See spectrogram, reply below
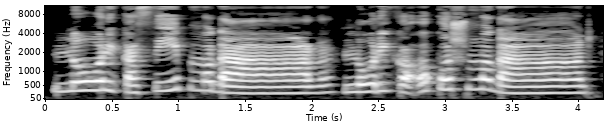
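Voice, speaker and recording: Woman doing a screechy vain budgie. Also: fairly bright tone. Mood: chanting proudly. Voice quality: shrill, screechy. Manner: slow sing-song self-praise. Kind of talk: storybook reading.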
